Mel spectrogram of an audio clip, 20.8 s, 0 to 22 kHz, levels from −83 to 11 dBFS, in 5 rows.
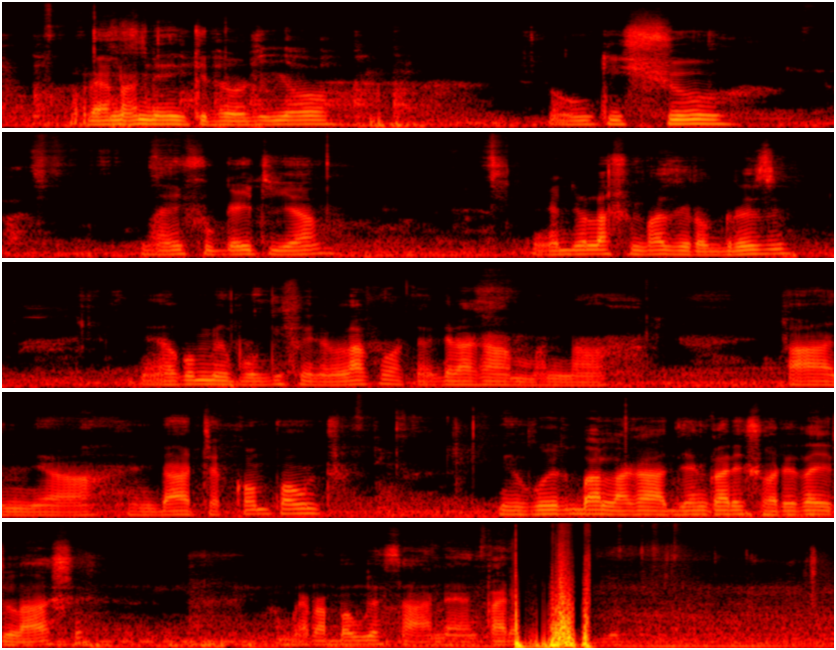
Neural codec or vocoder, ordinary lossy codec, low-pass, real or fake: codec, 44.1 kHz, 7.8 kbps, Pupu-Codec; none; none; fake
